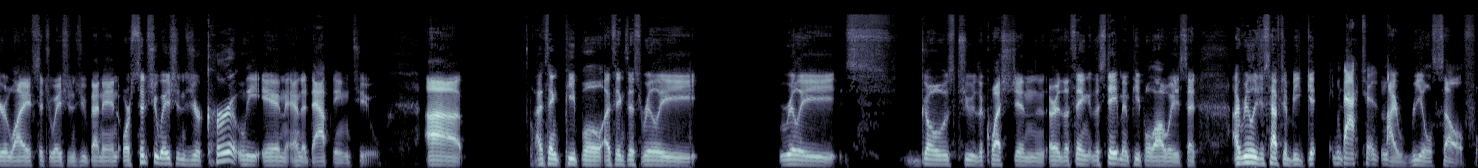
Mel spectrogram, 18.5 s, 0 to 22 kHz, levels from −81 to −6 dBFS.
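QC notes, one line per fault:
16.44–16.62 s, playback stall: The player most likely ran short of buffered data or had its output thread held up, so for about 0.18 s nothing reached the output. Right after "just have to be" the speech breaks off into dead silence mid-flow, a noticeable gap. It then carries on, and the lost time has to be made up afterwards.
16.62–17.36 s, catch-up at higher speed: To recover the time lost in the stall, the player drains its backlog by resampling it at 1.25 times normal speed. Because resampling changes speed and pitch together, the speech following "just have to be" comes out hurried and raised by roughly four semitones, with a thinner, chipmunk-like quality. Once the backlog is cleared, around 17.36 s, playback drops back to normal speed and pitch.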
